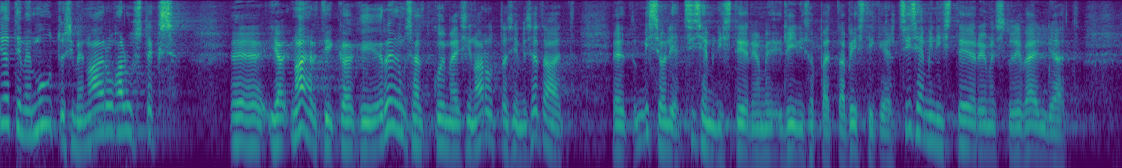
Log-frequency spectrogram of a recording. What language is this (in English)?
Estonian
